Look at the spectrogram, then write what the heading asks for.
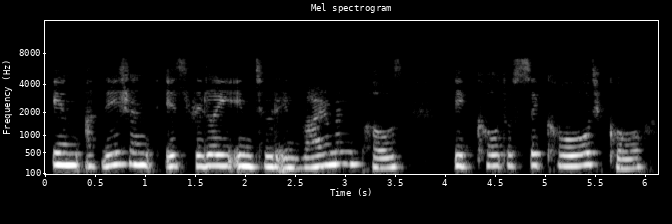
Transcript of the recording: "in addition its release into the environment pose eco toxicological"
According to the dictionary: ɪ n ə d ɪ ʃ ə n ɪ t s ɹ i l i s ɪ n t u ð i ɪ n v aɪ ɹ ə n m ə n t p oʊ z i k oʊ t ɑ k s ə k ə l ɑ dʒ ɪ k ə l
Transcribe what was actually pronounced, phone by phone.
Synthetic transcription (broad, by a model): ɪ n ə d ɪ ʃ ə n ɪ t s ɹ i l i ɪ n t u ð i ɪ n v aɪ ɹ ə n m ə n p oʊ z i k oʊ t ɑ s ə k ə l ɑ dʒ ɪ k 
